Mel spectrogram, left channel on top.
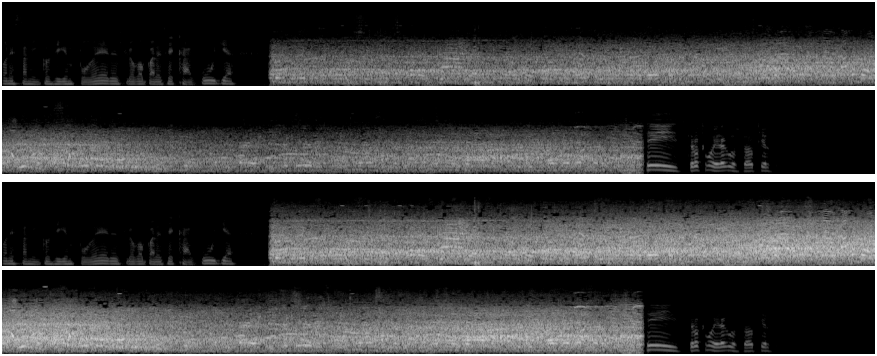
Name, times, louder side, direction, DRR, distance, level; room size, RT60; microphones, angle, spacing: voice 1, 0.0-2.6 3.2-5.2 5.5-8.5 9.1-10.7 11.1-13.5, left 1 dB, 20° left, 7.7 m, -50 dB
sound 1, 2.7-15.2, right 8 dB, 80° right, 0.3 m, -20 dB
voice 2, 15.2-16.5, left 2 dB, 85° left, 4.4 m, -42 dB
head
